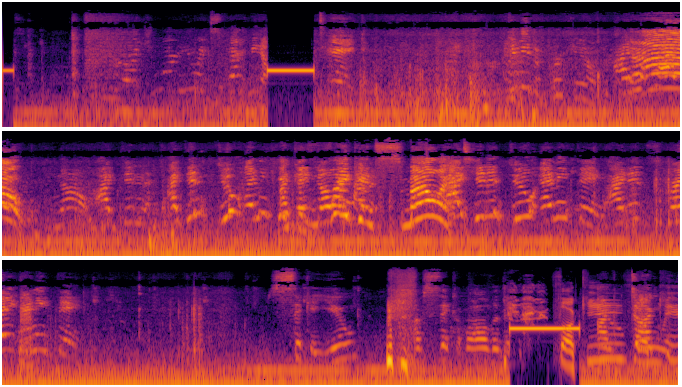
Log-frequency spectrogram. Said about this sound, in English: Now, I couldn't find the unedited, so we're going to have to deal with the beeps.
